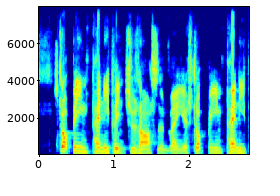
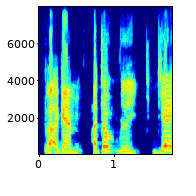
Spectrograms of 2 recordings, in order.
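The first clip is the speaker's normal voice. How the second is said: usual speaking voice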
